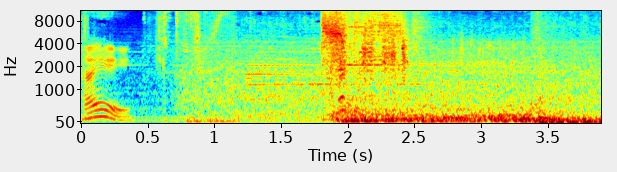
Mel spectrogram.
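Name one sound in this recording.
A sword swishes through the air with a zap.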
